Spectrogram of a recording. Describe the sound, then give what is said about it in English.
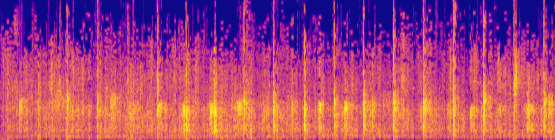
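An audience applauding to thank the event's organisers, with many hands clapping in a dense, steady crackle that holds at an even, moderate loudness for several seconds without any talking. “I think they deserve a huge round of applause for this.”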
